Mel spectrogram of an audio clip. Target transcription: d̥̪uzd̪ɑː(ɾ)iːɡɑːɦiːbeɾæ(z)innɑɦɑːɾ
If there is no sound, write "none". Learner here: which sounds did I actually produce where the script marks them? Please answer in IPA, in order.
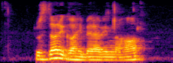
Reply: ɾ, v

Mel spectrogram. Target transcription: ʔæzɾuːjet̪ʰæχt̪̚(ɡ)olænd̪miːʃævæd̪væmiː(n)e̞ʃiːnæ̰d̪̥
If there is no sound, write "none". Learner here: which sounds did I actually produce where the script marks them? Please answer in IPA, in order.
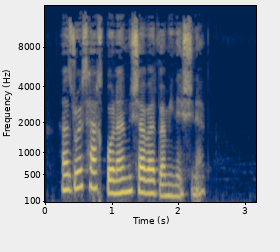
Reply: b, n

